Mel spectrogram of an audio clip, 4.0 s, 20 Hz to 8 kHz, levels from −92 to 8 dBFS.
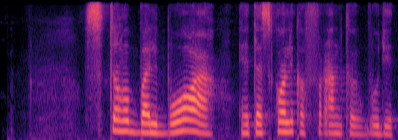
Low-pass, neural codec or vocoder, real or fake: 7.2 kHz; codec, 16 kHz in and 24 kHz out, 0.8 kbps, FocalCodec, streaming, 65536 codes; fake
